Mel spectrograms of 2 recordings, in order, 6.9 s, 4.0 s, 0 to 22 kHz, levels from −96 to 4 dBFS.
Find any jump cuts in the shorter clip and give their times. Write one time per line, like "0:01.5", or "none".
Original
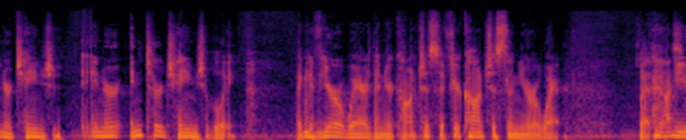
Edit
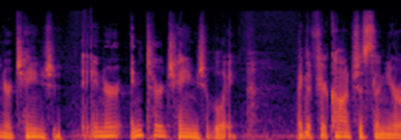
0:03.0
